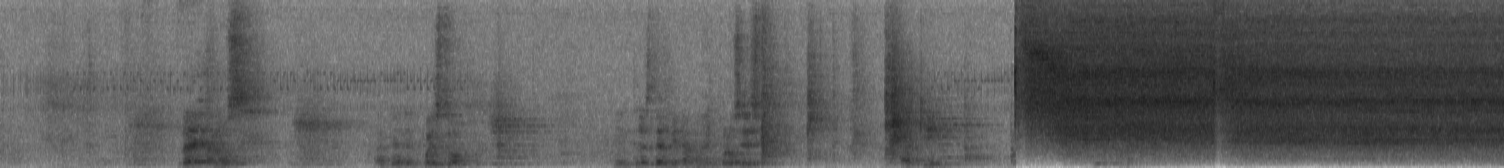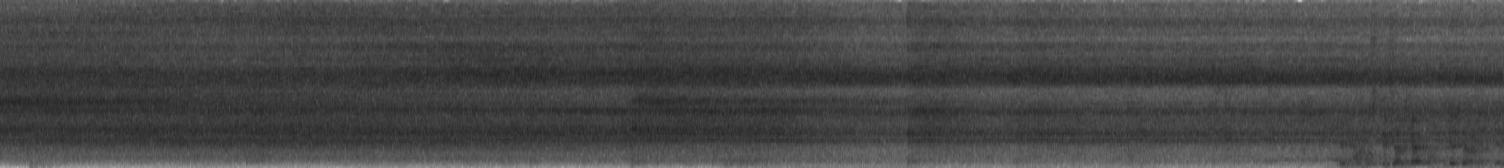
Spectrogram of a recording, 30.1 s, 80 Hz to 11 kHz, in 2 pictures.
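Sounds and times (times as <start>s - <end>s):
compressed air hissing: 10.2s - 30.0s.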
